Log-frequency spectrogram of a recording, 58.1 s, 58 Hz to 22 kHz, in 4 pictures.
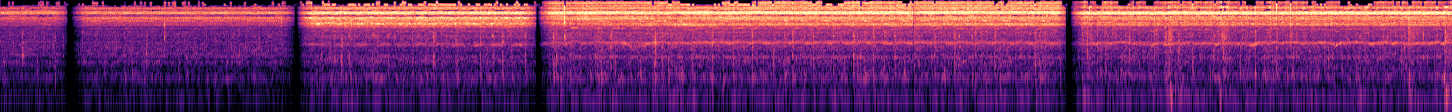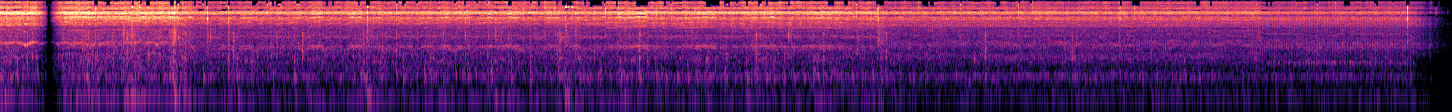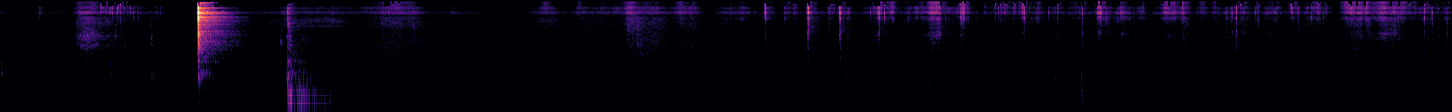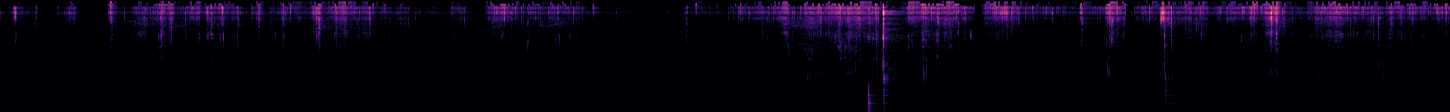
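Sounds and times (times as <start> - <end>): stand mixer motor humming: 0.0 - 29.0.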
